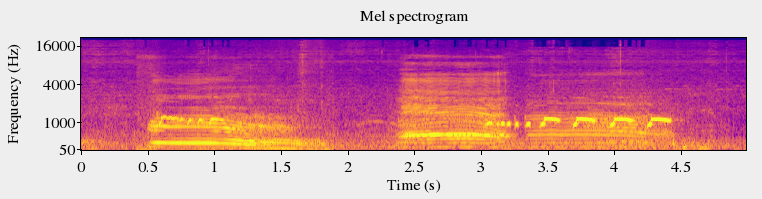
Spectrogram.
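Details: Herd of tame cattle walking as a group on a countryside path at sunset, mooing to call dozens of cows home: two sustained, resonant moos, the second one swelling louder, followed by a burst of rapid chirping trills.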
